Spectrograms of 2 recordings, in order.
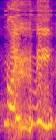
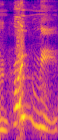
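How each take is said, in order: First: Crying with laughter; laughing. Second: Said in the usual way. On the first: Real, not acted. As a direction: plead through tears of laughter. Trying to stop hiccups.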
